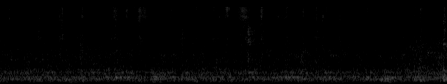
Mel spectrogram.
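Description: Near silence with faint, brief scratching and tapping sounds: fingers rolling a dough ball in breadcrumbs in a small plastic tray.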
